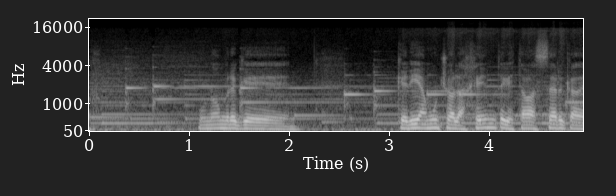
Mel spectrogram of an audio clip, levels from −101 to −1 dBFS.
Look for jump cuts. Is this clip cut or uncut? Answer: uncut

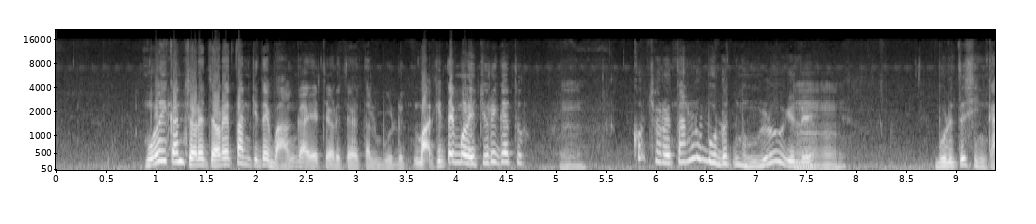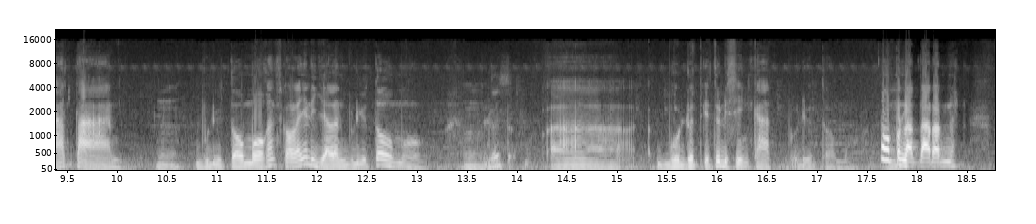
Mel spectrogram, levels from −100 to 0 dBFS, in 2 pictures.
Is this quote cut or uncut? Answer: uncut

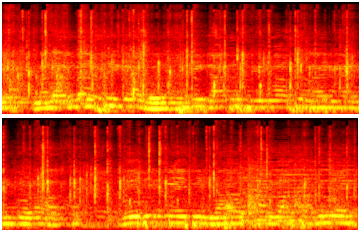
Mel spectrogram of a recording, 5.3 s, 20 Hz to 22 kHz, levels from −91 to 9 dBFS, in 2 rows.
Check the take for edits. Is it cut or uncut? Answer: uncut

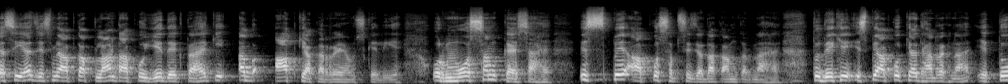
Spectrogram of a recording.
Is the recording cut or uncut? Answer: uncut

